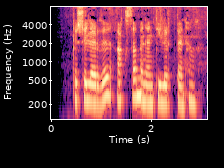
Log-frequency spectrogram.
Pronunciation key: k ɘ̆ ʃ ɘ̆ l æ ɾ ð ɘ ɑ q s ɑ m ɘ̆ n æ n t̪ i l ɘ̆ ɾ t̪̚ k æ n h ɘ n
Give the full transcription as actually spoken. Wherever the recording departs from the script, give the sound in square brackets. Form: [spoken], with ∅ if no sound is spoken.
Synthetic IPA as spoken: k ɘ̆ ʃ ɘ̆ l æ ɾ ð ɘ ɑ q s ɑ m ɘ̆ n æ n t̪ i l ɘ̆ ɾ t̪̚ k æ n h ɘ [ŋ]

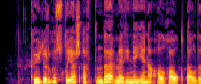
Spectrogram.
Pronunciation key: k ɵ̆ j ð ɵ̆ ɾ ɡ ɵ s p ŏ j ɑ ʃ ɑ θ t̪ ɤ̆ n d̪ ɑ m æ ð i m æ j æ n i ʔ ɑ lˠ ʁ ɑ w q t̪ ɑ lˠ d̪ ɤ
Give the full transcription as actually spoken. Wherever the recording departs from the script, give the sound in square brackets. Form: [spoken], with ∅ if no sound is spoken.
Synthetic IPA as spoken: k ɵ̆ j ð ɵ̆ ɾ ɡ ɵ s [q] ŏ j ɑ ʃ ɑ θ t̪ ɤ̆ n d̪ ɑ m æ ð i [n] æ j æ n [æ] ʔ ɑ lˠ ʁ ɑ [u] q t̪ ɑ lˠ d̪ ɤ

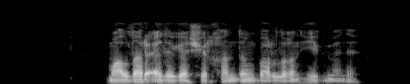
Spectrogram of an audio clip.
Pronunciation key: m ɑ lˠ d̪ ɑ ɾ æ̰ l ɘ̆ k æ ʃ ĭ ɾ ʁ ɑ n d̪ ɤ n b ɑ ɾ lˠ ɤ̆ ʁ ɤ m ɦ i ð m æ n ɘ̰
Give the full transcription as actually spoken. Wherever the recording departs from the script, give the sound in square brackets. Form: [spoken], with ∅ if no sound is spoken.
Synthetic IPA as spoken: m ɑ lˠ d̪ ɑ ɾ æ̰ l ɘ̆ [ɡ] æ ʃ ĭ ɾ [χ] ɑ n d̪ ɤ [ɴ] b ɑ ɾ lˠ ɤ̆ ʁ ɤ [n] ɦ i ð m æ n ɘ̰

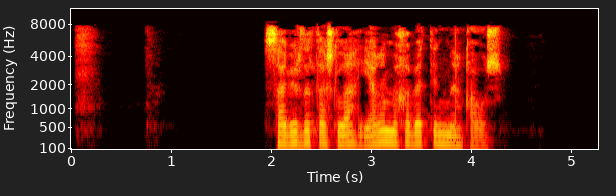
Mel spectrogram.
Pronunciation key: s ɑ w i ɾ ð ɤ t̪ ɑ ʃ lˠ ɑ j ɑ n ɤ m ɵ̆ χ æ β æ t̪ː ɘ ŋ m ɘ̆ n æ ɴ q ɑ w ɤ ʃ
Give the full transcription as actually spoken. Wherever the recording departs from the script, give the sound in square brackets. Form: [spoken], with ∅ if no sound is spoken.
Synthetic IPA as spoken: s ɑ [β] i ɾ ð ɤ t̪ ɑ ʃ lˠ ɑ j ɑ [ɴ] ɤ m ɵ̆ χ æ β æ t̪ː ɘ ŋ m ɘ̆ n æ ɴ q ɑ w ɤ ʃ

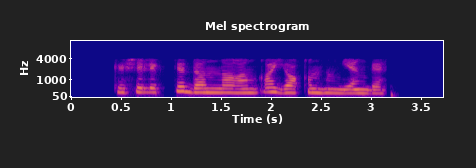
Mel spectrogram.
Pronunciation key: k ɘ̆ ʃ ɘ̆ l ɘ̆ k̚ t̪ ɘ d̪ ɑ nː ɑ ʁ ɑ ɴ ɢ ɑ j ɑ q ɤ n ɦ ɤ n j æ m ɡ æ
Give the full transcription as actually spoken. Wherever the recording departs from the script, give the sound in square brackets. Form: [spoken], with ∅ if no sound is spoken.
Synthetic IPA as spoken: k ɘ̆ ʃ ɘ̆ l ɘ̆ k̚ t̪ ɘ d̪ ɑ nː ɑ ʁ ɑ ɴ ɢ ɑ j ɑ q ɤ n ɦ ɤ [ɴ] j æ [ŋ] ɡ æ

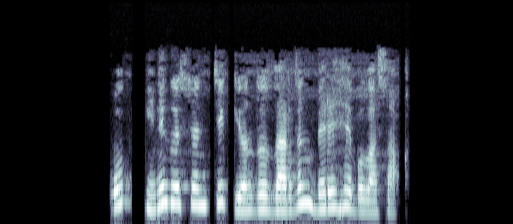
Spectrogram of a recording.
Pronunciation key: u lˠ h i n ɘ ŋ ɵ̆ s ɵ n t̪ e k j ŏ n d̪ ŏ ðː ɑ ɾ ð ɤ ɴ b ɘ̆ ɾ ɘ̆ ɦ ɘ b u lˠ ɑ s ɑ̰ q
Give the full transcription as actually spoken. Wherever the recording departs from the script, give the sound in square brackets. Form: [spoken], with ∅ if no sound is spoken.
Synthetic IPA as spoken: u lˠ h i n ɘ ŋ ɵ̆ s ɵ n t̪ [i] k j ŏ n d̪ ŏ ðː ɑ ɾ ð ɤ ɴ b ɘ̆ ɾ ɘ̆ ɦ ɘ b u lˠ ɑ s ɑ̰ q

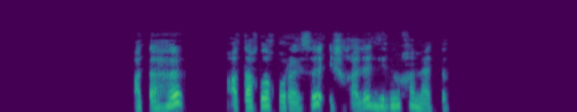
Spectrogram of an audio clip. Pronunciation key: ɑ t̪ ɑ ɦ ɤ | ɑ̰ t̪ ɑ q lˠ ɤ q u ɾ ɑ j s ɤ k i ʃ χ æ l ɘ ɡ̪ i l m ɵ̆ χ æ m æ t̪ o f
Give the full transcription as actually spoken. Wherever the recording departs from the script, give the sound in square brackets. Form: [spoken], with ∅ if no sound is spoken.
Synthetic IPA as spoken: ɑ t̪ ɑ ɦ ɤ | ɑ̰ t̪ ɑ q lˠ ɤ q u ɾ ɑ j s ɤ [ʔ] i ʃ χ æ l ɘ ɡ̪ i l m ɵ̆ χ æ m æ t̪ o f

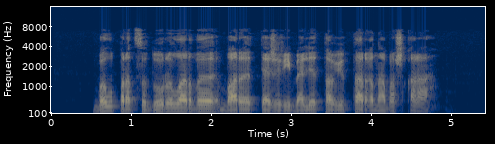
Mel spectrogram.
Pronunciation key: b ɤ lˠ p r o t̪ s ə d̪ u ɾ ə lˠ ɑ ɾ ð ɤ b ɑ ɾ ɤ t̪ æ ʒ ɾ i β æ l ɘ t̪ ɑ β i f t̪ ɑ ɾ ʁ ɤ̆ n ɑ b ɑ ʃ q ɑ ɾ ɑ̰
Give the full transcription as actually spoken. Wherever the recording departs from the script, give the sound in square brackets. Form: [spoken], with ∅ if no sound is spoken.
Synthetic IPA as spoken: b ɤ lˠ p r o t̪ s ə d̪ u ɾ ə lˠ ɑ ɾ ð ɤ b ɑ ɾ ɤ t̪ æ ʒ ɾ i β æ l ɘ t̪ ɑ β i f t̪ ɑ ɾ ʁ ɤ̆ n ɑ b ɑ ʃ q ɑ ɾ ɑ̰

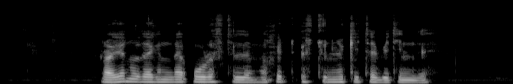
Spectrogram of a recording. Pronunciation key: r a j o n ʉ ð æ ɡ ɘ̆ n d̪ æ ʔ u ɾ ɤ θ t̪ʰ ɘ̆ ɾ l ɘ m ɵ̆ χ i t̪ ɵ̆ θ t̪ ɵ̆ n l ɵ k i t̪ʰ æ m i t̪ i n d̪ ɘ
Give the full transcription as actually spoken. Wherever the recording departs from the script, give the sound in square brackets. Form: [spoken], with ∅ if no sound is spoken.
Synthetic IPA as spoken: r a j o n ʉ ð æ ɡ ɘ̆ n d̪ æ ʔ u ɾ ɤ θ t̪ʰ ɘ̆ [∅] l ɘ m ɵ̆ χ i t̪ ɵ̆ θ t̪ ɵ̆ n l ɵ k i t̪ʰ æ [b] i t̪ i n d̪ ɘ

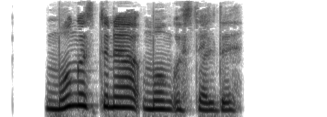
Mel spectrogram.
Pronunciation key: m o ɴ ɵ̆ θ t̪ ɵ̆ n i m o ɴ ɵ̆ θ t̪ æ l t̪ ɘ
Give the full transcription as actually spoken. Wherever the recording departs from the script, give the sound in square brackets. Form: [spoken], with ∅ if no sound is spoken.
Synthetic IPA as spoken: m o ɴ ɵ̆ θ t̪ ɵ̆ n [æ] m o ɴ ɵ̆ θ t̪ æ l [d̪] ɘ

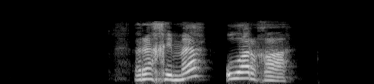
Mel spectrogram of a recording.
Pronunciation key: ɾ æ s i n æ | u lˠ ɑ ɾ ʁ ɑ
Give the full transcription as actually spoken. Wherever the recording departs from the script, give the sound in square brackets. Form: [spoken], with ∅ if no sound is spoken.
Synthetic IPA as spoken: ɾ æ [χ] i [m] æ | u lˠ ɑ ɾ ʁ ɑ

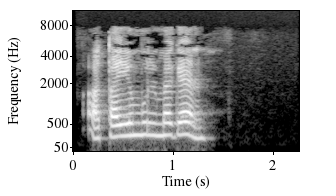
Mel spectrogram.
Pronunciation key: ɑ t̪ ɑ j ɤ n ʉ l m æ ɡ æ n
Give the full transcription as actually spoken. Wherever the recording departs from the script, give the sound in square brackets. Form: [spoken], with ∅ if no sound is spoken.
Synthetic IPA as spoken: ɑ t̪ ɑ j ɤ [m] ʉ l m æ ɡ æ n

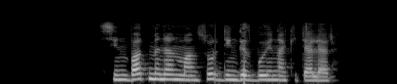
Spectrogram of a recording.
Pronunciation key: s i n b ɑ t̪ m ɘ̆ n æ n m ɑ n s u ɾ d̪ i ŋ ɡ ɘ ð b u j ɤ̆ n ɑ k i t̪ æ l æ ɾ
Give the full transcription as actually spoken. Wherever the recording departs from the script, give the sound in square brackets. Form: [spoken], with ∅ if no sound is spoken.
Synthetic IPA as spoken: s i n b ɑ t̪ m ɘ̆ n æ n m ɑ n s u ɾ d̪ i ŋ ɡ ɘ ð b u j ɤ̆ n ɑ k i t̪ æ l æ ɾ

